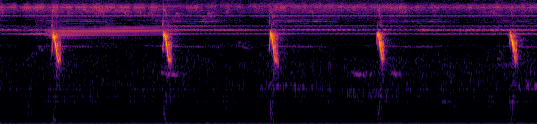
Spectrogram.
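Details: Five crisp descending chip notes from a Black-headed bulbul, evenly spaced roughly one per second, with a steady high insect-like whine underneath.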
